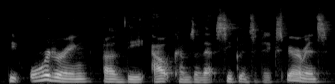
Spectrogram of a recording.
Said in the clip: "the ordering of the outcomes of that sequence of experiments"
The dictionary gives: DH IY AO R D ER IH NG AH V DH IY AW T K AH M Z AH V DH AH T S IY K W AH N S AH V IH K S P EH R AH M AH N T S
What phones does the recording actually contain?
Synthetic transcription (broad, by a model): DH IY AO R D ER IH NG AH V DH IY AW T K AH M Z AH V DH AH T S IY K W AH N S AH V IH K S P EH R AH M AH N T S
